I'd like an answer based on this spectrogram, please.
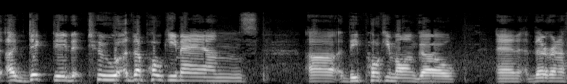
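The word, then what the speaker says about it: Pokémon: The Pokemon Go.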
